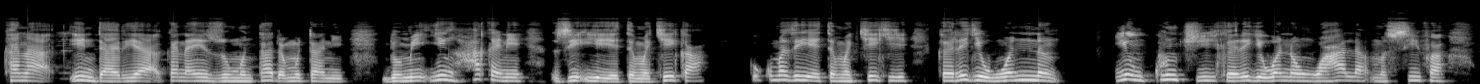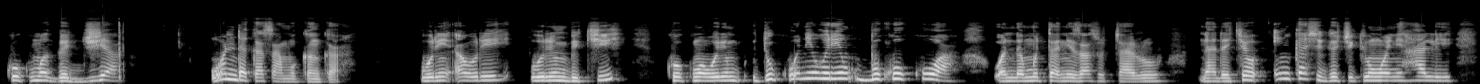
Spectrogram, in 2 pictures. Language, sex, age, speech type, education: Hausa, male, 15-29, spontaneous, tertiary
